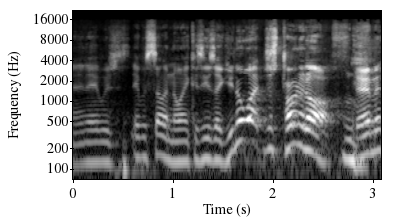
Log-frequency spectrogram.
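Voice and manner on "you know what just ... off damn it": very loud booming coach voice, yelling at full volume. Retelling what an annoyed coach said about music: imitating a coach. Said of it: "That's a very good impression".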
